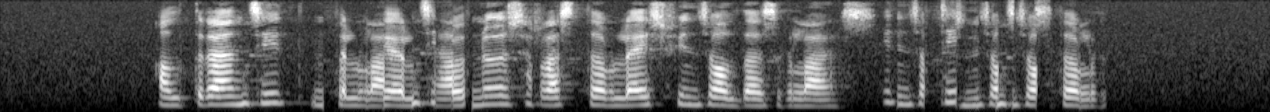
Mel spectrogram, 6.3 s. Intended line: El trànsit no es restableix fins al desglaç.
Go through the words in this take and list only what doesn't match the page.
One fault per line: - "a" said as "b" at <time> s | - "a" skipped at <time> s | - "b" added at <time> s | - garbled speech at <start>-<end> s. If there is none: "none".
- garbled speech at 1.6-2.4 s
- garbled speech at 4.4-5.5 s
